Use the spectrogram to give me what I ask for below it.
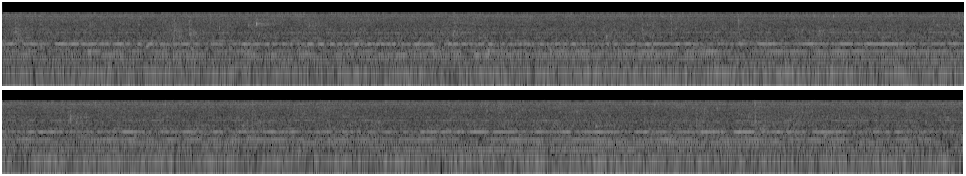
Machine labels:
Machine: pump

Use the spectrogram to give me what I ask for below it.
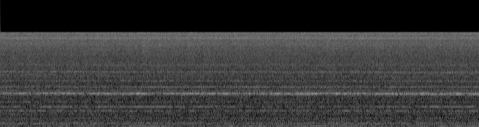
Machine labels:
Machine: fan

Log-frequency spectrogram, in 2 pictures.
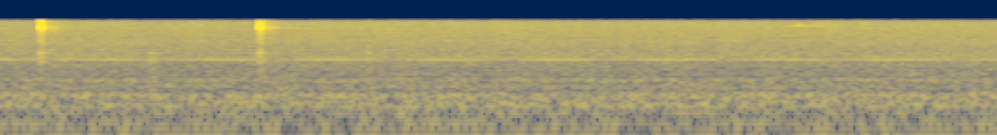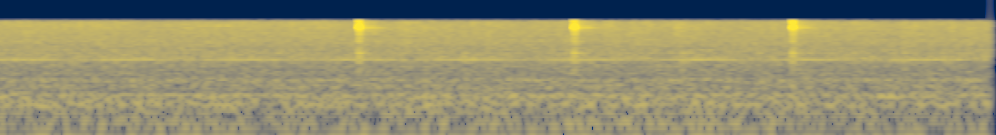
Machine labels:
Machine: valve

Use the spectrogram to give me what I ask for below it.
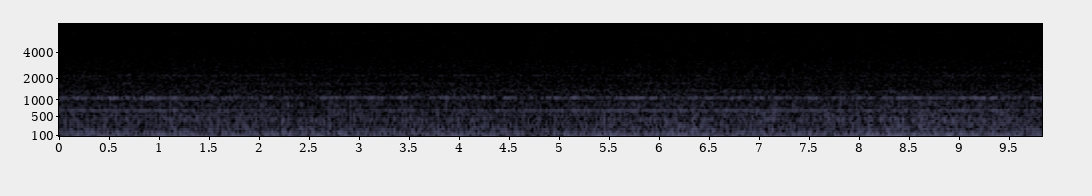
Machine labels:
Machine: fan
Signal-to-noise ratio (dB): 6 dB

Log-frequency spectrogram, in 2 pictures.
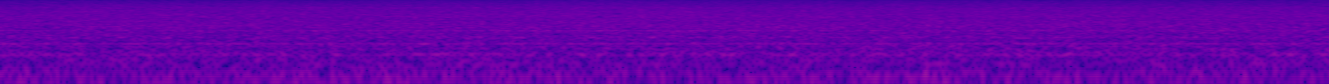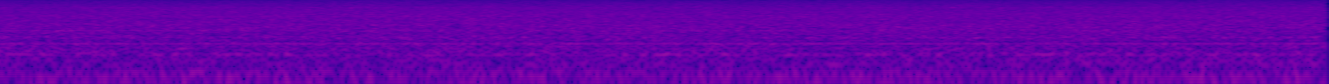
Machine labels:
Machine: fan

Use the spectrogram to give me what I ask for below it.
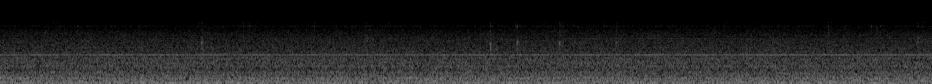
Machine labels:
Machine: pump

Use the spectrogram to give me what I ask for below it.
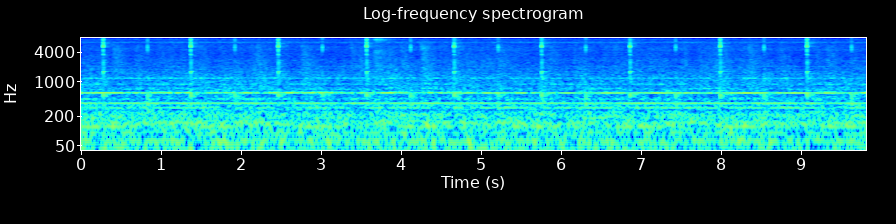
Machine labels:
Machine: valve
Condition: normal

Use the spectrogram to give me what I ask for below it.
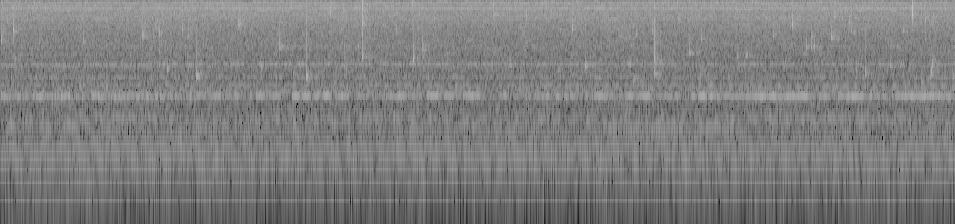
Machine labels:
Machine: pump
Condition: normal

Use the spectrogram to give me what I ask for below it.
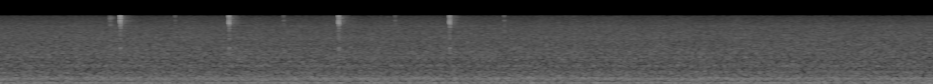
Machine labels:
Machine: valve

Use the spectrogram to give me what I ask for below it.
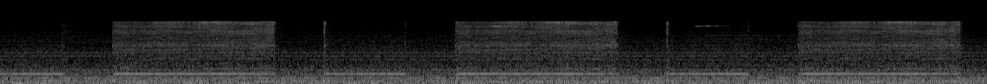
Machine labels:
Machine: slide rail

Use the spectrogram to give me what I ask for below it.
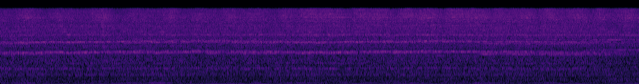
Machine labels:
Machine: fan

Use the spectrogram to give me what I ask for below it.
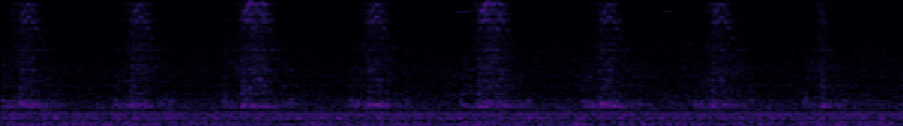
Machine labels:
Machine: slide rail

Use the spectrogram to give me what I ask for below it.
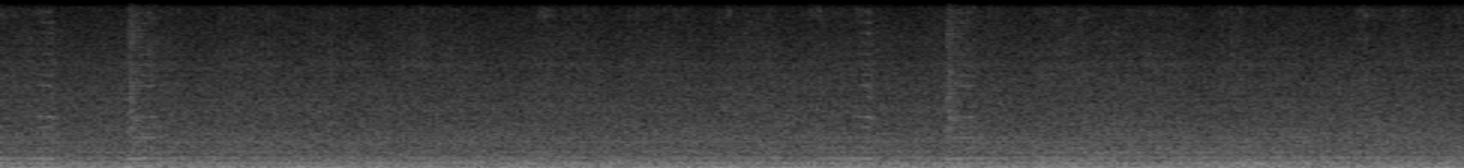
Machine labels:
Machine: slide rail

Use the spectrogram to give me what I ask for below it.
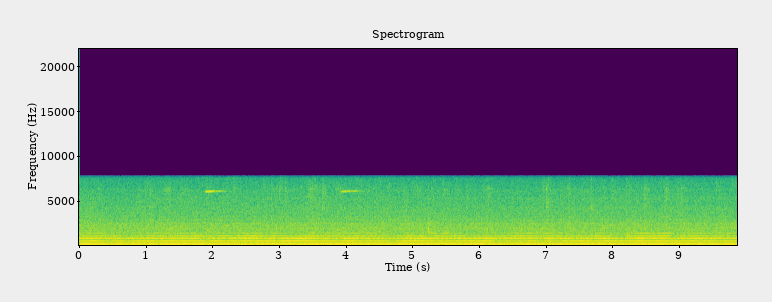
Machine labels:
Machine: fan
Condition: normal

